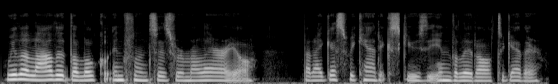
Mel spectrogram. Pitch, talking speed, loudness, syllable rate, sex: 190 Hz, 185 wpm, -18 LUFS, 6.3 syllables/s, female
